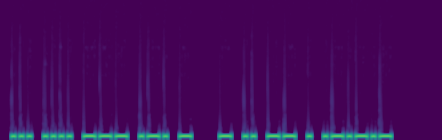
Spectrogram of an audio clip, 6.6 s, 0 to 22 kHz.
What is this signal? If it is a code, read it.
Morse code, heard as a keyed tone, about 20 wpm, 700 Hz. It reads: SHORT TIME.
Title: Sentences from Top 1600 Words 20wpm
